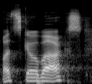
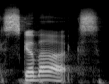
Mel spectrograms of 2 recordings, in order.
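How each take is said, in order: First: Each word is said separately and fully. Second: The words are squeezed together into one word. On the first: "a lot of the time shorthand it's like" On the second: "which has gotten shortened into like"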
